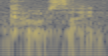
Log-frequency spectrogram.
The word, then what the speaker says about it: cos: you don't call it cos you don't call it tan you still pronounce it the full word sine cosine tangent that is the same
